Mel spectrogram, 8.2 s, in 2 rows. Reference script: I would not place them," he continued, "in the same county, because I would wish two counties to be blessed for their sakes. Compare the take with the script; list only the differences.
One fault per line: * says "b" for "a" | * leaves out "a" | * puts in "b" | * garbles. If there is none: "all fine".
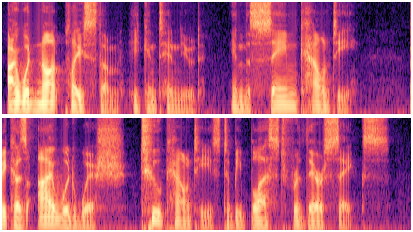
all fine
